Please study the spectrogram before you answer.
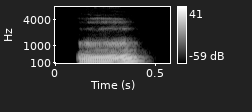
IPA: u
